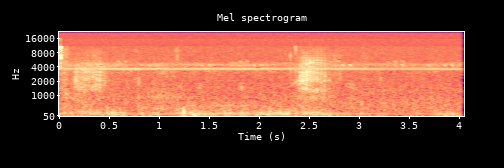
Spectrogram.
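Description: Near silence: a faint steady high whine, with two brief faint hisses.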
